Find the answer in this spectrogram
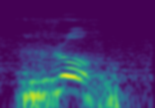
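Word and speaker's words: ρ: से रिप्रेजेंट करते हैं इस सिंबल को प्रोनाउंस किया जाता है बाय रो रो अल्फा बिता गामा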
